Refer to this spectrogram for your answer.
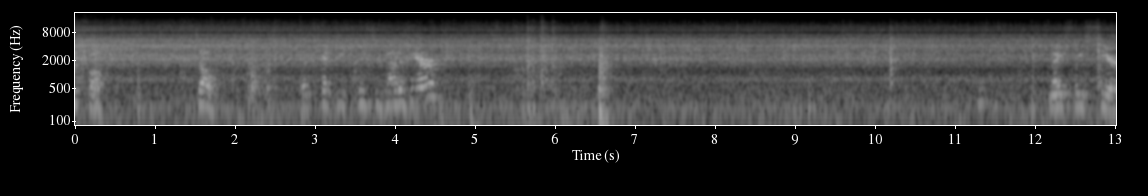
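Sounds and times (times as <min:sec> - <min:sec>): chicken sizzling in hot oil: 0:00.0 - 0:13.0
knock against a pot: 0:05.7 - 0:06.8.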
